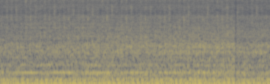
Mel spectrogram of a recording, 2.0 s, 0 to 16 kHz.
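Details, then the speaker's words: Toyota 2TR-FE (Tacoma/Hilux/Hiace) idling with wheels raised after a power steering repair and fluid top-up: smooth, no pump whine. The earlier noise was caused by a clogged screen/filter inside the reservoir. "you can see there's absolutely no noise from the pump so it was obviously the reservoir the reservoir screen the reservoir filter inside there that I showed you causing the pump to run"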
